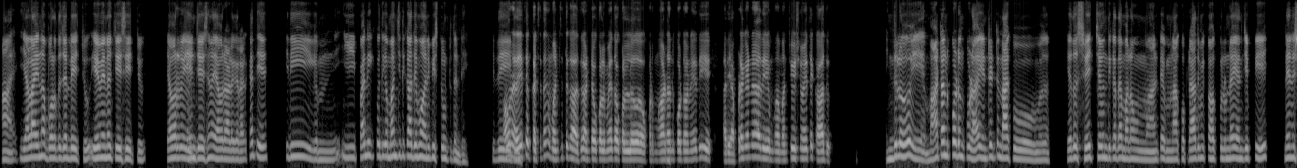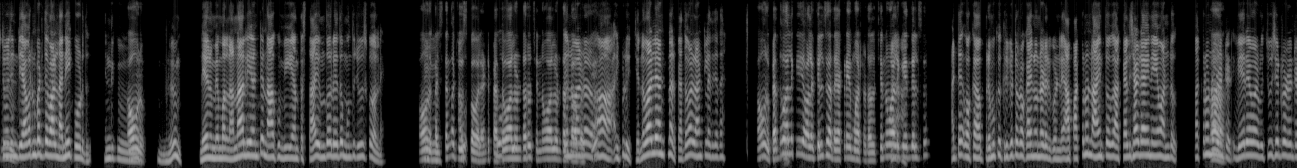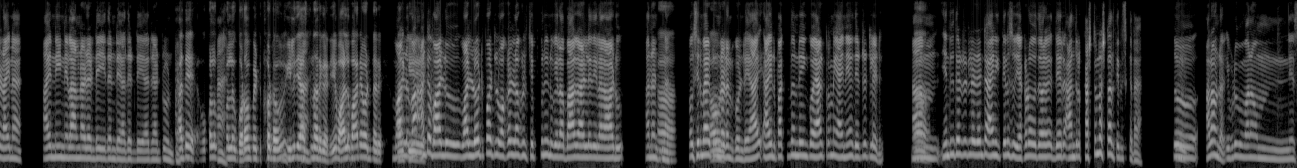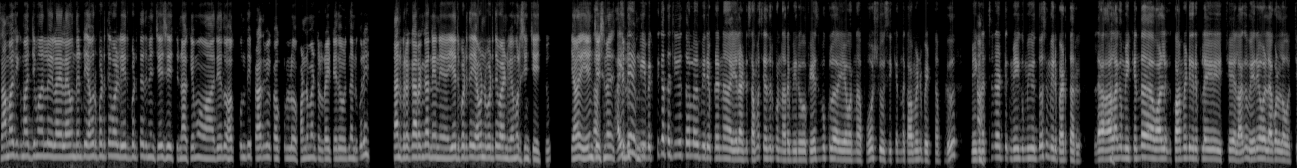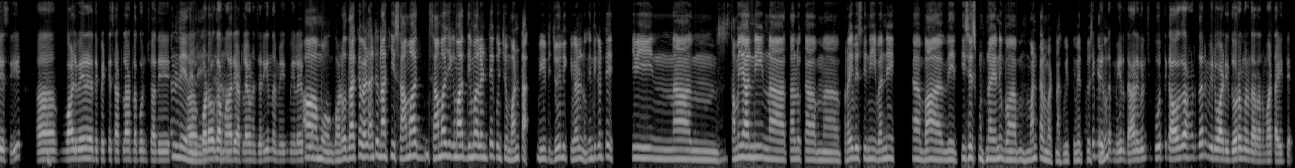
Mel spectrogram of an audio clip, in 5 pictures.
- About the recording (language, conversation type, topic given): Telugu, podcast, సామాజిక మాధ్యమాల్లో మీ పనిని సమర్థంగా ఎలా ప్రదర్శించాలి?
- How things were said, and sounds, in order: other background noise; in English: "క్రికెటర్"; giggle; in English: "యాక్టర్"; in English: "యాక్టర్‌ని"; in English: "సో"; in English: "ఫండమెంటల్ రైట్"; in English: "ఫేస్‌బుక్‌లో"; in English: "పోస్ట్"; in English: "కామెంట్"; in English: "కామెంట్‌కి రిప్లై"; in English: "లైఫ్‌లో?"; in English: "ప్రైవసీని"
